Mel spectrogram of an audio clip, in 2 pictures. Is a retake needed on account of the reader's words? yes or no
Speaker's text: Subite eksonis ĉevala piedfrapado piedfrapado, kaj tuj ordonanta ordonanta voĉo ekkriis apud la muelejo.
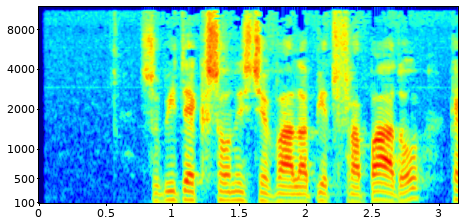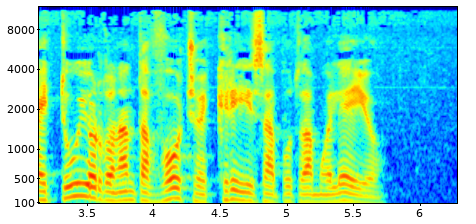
yes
